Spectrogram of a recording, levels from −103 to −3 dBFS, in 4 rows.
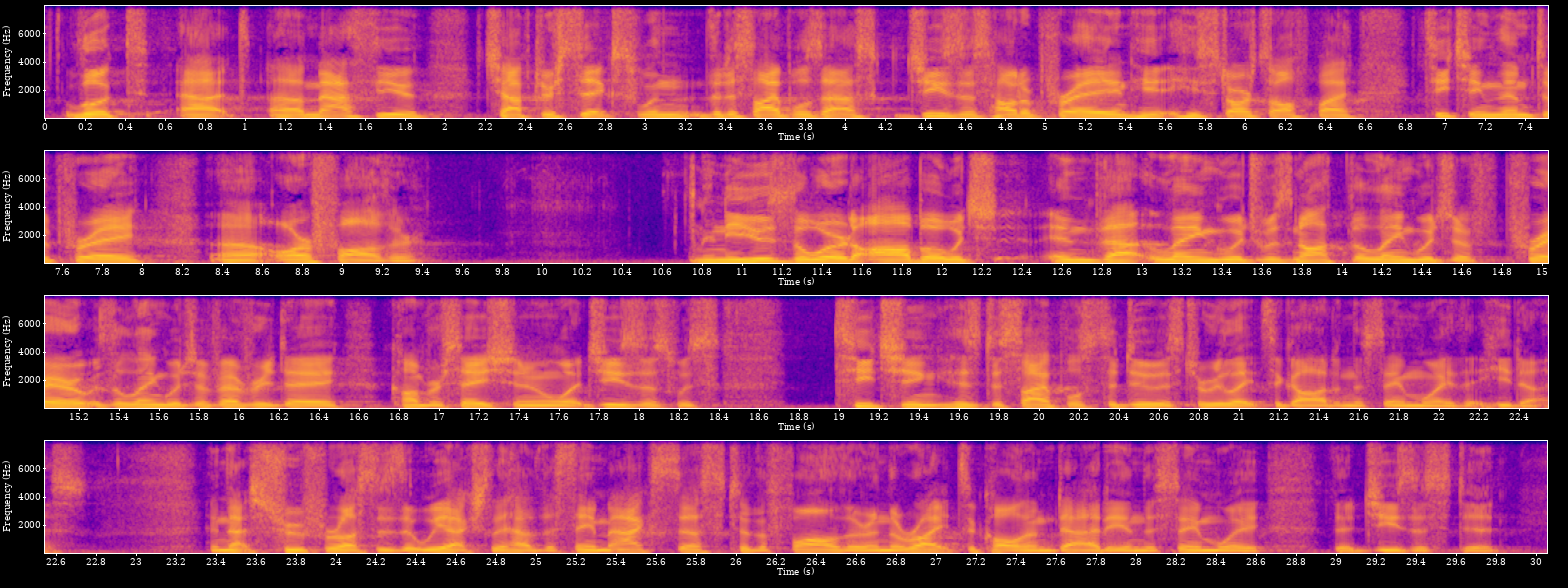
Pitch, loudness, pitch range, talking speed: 135 Hz, -19 LUFS, 120-150 Hz, 200 wpm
